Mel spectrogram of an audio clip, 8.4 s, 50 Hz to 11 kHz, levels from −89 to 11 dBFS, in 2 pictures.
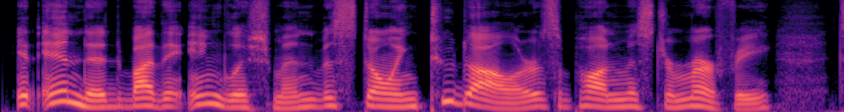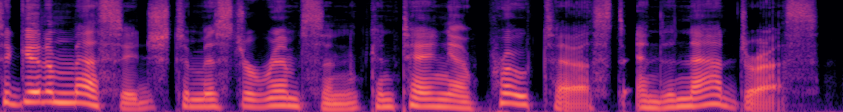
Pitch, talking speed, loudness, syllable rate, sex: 165 Hz, 170 wpm, -20 LUFS, 5.0 syllables/s, female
